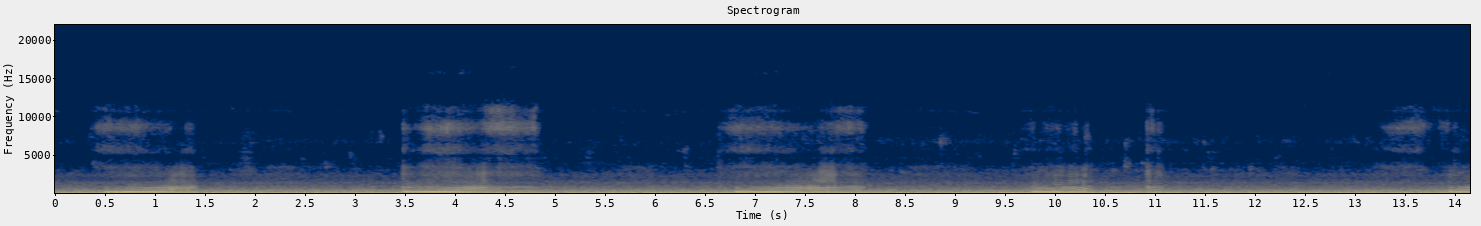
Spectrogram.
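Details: Winter, a sleeping cat worn out from playing, snores loudly: rough, breathy snores with a short rising tone, repeated about every three seconds, over a steady low electrical hum.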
